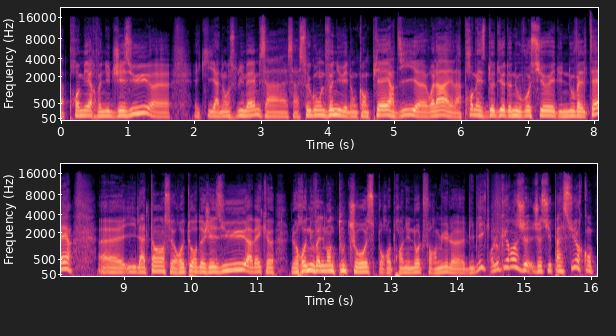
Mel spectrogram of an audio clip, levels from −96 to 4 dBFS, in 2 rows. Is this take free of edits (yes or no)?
yes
